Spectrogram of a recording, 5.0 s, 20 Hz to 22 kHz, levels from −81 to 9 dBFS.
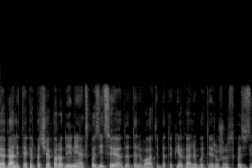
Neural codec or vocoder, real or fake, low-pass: codec, 24 kHz, 3.1 kbps, DualCodec; fake; 10.8 kHz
